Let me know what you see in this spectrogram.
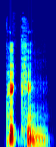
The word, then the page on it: picking: British English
